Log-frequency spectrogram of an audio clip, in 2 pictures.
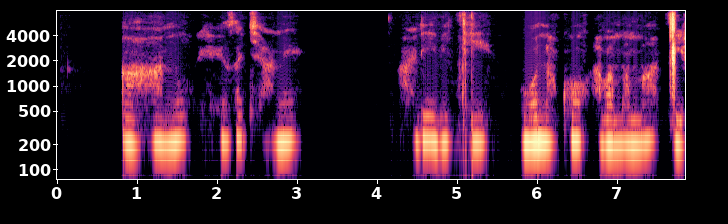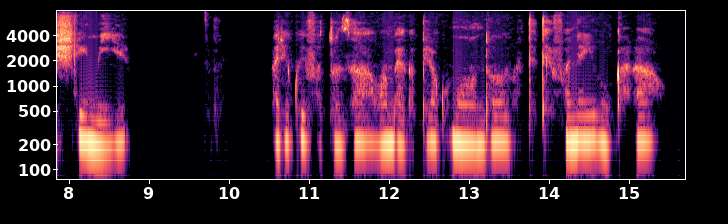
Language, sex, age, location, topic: Kinyarwanda, female, 36-49, Kigali, health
